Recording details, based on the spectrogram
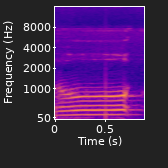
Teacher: فرون، را پیش واو، رو، واو مدہ ہے، دو حرکات لمبا کرنا ہے، را کو پر پڑھیں گے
